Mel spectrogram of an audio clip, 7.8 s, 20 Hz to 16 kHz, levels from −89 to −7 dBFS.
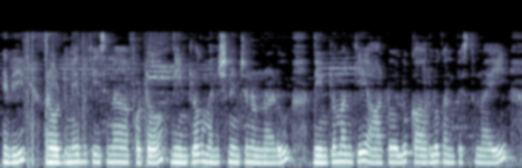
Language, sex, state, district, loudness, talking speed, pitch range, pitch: Telugu, male, Andhra Pradesh, Srikakulam, -15 LUFS, 120 wpm, 150-160 Hz, 155 Hz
